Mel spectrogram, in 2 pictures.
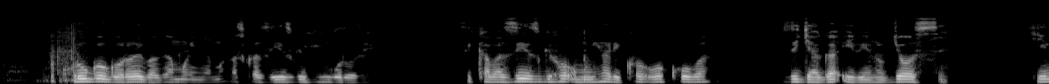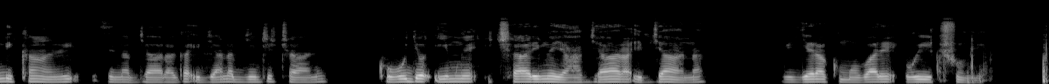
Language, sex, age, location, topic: Kinyarwanda, female, 50+, Musanze, agriculture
